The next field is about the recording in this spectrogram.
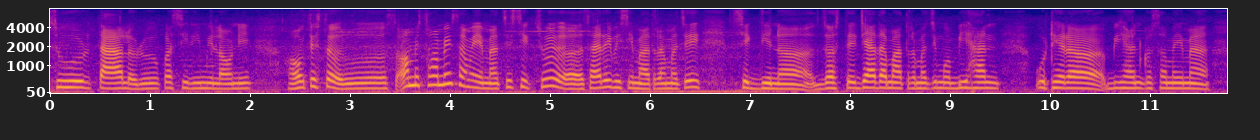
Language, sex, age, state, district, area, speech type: Nepali, female, 45-60, West Bengal, Darjeeling, rural, spontaneous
